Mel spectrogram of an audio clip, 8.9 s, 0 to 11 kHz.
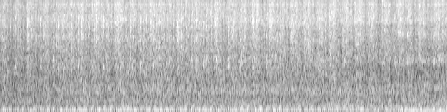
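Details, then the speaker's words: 1971 Dodge Demon, rebuilt 1974 318 V8 with 273 heads, Edelbrock intake, Holley 750. Deep steady idle with fast light ticking at about four a second; header gaskets leaking, cheap kit gaskets to be replaced. "I do have headers are leaking. I used those cheap gaskets that came in the kit. I'll be replacing those with some better ones that'll take care of that."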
